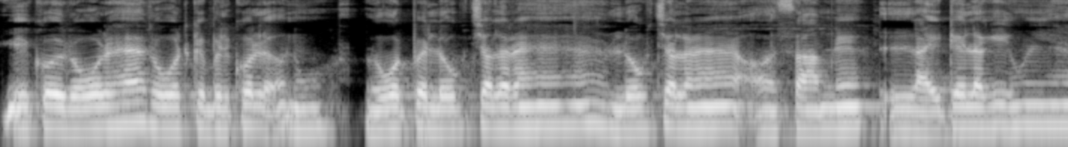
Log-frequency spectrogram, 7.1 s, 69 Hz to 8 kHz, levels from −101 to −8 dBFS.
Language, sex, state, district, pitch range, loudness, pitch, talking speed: Hindi, male, Uttar Pradesh, Muzaffarnagar, 120-130 Hz, -23 LUFS, 125 Hz, 200 wpm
